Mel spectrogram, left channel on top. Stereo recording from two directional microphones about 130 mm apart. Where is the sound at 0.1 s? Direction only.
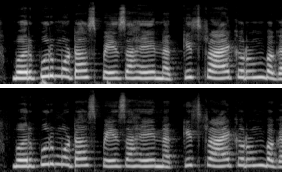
40° left (ahead or behind).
